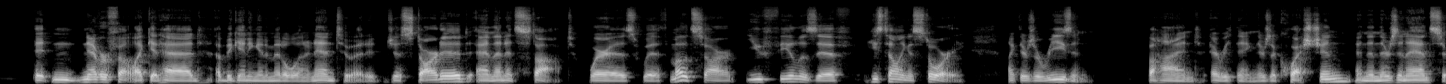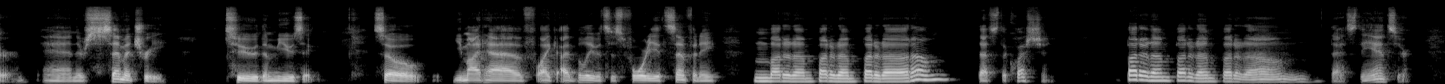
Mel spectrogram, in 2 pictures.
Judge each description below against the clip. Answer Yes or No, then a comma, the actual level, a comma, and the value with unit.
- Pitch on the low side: Yes, low, 100 Hz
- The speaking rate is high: No, average, 145 wpm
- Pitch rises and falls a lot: Yes, wide, 7.6 semitones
